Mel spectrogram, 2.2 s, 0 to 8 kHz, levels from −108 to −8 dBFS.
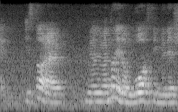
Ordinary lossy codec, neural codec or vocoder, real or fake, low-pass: Opus, 64 kbps; none; real; 7.2 kHz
